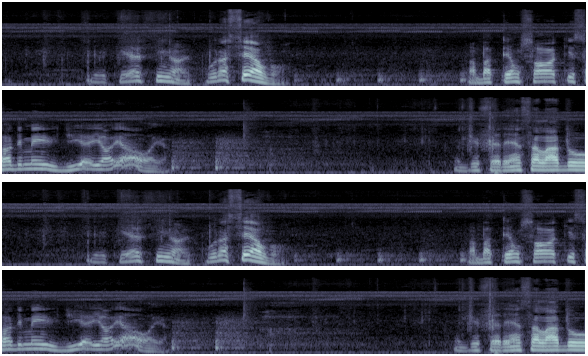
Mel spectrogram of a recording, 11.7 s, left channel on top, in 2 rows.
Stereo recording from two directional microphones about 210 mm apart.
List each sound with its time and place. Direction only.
0.8 s cricket: centre (ahead or behind)
1.7 s speech: 5° left (ahead or behind)
4.6 s speech: 40° left (ahead or behind)
10.4 s speech: 10° left (ahead or behind)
